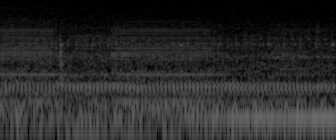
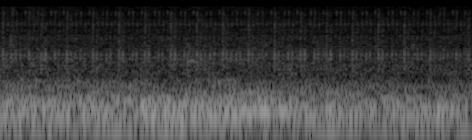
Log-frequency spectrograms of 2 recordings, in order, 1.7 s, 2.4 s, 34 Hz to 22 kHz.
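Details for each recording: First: Trix Collett 5600 model locomotive, with the undercarriage and wheels removed so only the worm drives the idler gear; the small motor hums with a strained, labouring whine and no free spin-up: the idler gear is binding and tightening up. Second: Trix Collett 5600 model locomotive being rebuilt, wheels held in with the base plate, after metal debris was removed from an idler gear tooth, run on a small voltage; low, even whirr with steady pitch and no grinding: motor runs fine.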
